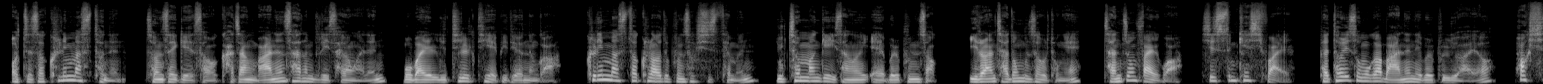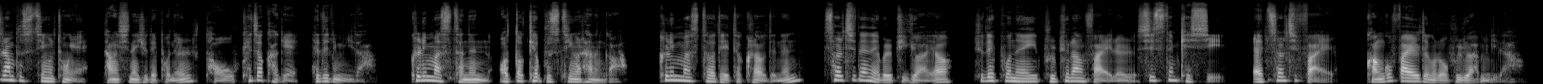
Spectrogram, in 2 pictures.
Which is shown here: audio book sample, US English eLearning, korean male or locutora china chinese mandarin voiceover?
korean male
